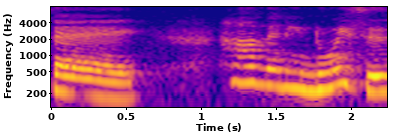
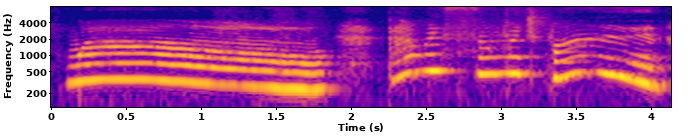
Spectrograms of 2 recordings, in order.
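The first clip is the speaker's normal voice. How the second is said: excited; 9 semitones higher, slower than usual. Real, not acted. Ending the story with a child.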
